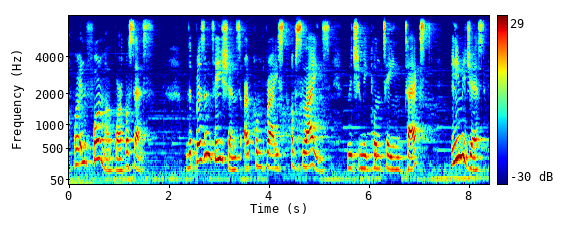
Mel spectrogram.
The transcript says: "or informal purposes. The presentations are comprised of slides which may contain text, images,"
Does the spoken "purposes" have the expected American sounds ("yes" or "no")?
no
